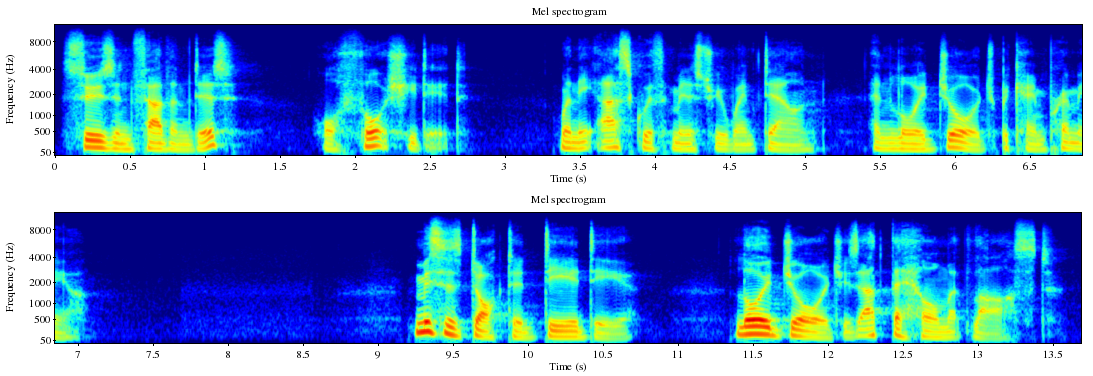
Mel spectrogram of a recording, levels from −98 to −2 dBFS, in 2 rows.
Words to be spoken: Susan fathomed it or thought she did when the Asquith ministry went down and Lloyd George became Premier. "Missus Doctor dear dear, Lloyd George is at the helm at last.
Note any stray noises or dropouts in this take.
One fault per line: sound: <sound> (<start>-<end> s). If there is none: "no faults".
no faults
